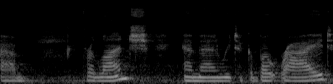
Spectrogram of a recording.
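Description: A woman has a normal speaking voice with fairly low pitch, talking at a moderate pace. Light background noise sits behind her. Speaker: travel vlogger. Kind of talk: casual vlog chat. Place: home room. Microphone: phone near.

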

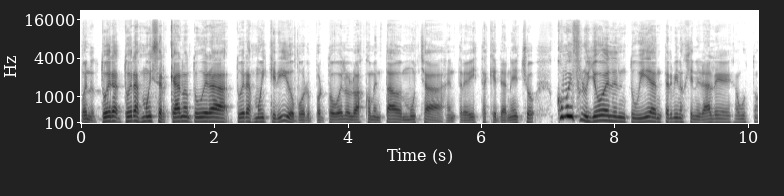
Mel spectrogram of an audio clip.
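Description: With a dark, mellow tone and lively intonation, a man talks at a fairly quick pace with hardly any pauses, the sound dry with no echo and the background quiet. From Chile. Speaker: talk show host. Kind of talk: interview. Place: home room. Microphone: webcam.

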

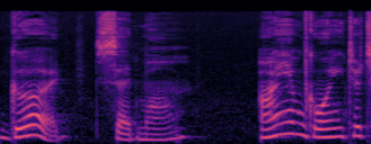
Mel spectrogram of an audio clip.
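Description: The voice reads in a natural manner. Its pitch moves in a lively way.

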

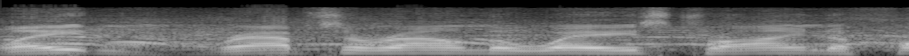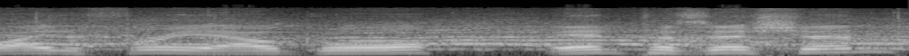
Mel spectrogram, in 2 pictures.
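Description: Loud background noise surrounds a man with a high pitch and an energetic tone. He talks at a fairly slow pace in a dry sound with no echo. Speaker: sports commentator. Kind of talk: live wrestling play-by-play commentary. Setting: gym broadcast, online webcast. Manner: energetic but even-toned. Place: hall.

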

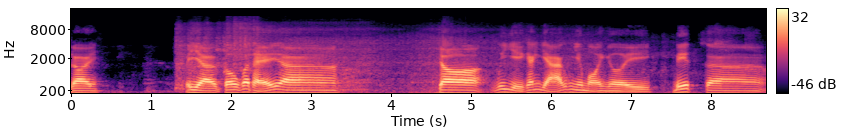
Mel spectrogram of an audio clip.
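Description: Pausing long and often, a man talks very slowly at a medium pitch with fairly even intonation. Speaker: matchmaking show host. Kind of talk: interview. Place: stage.

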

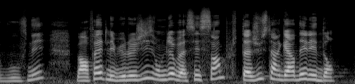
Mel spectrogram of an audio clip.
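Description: Her intonation is lively as the woman talks. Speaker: archaeologist researcher; archaeology researcher giving public lecture. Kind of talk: public lecture. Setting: lecture hall with audience, no microphone. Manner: fast; hesitant, many fillers. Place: hall.

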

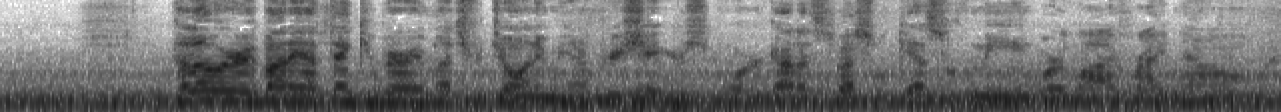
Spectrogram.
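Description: Hardly any pauses, a fairly quick pace, and loud background noise. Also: man. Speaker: live stream host. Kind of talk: casual livestream interview questions. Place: car. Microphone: phone near.

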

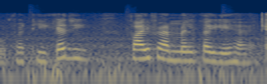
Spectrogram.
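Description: Over light background noise, a woman speaks at a moderate pace in a monotone, flat intonation. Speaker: home vlogger. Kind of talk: casual product haul talk. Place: home room. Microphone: phone near.

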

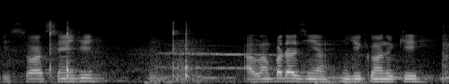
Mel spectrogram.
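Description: Over noticeable background noise, a man speaks at a fairly slow pace in a monotone, flat intonation. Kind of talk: tutorial. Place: garage. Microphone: phone near.

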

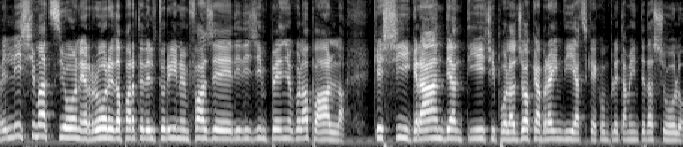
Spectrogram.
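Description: The speaker is a man with a high pitch. His tone is bright and sharp. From Italy. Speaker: YouTuber reacting to matches as a fan. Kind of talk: live sports commentary. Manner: animated, excitable, rapid-fire play-by-play with shouting and repeated names; emotional fan, exclaiming and pleading. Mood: excited, partisan. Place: home room. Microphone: studio mic.

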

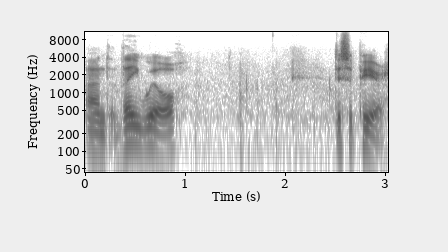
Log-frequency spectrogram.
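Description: A man is speaking. The sound is dry with no echo, though background noise is noticeable. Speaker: farmer vlogger. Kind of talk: casual vlog chat. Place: garden. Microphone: phone near.

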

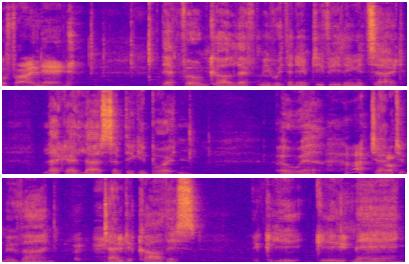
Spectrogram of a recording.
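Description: Someone puts on a character voice with lively intonation, leaving long, frequent pauses over clear background noise. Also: man, fairly low pitch for a man, fairly slow pace. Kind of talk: noir inner monologue.

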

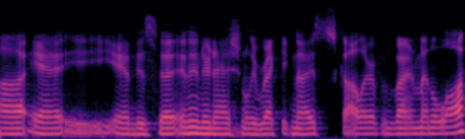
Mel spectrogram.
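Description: The background stays quiet. A man does the talking. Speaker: panel moderator. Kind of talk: introducing speakers at a conference. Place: hall. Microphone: podium.

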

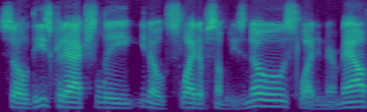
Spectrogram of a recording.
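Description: Vocal fry colors this man's speech. He keeps a moderate pace with ordinary pitch variation. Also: medium pitch for a man.

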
